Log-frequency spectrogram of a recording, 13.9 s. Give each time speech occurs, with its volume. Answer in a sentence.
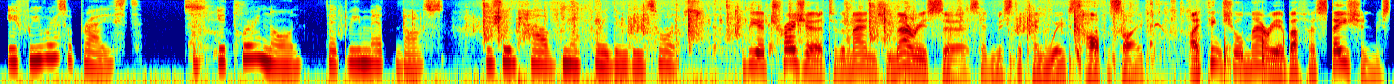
The speech can be heard from 0.1 to 13.9 s, at a steady volume.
